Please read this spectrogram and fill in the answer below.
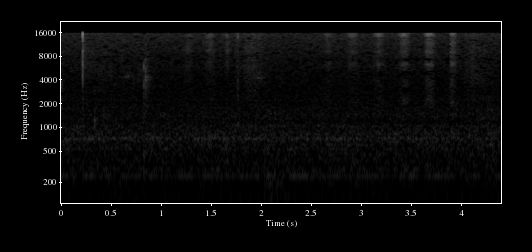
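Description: Faint graphite pencil scratching on sketch-pad paper in a few short, scattered strokes, over a steady low room hum.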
